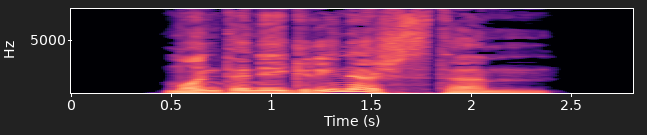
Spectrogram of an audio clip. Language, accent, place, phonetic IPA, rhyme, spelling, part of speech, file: German, Germany, Berlin, [mɔnteneˈɡʁiːnɪʃstəm], -iːnɪʃstəm, montenegrinischstem, adjective, De-montenegrinischstem.ogg
- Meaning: strong dative masculine/neuter singular superlative degree of montenegrinisch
